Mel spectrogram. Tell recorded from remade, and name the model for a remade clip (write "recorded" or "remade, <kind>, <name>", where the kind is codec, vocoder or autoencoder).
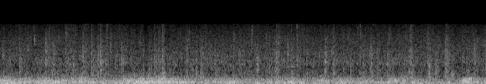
recorded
